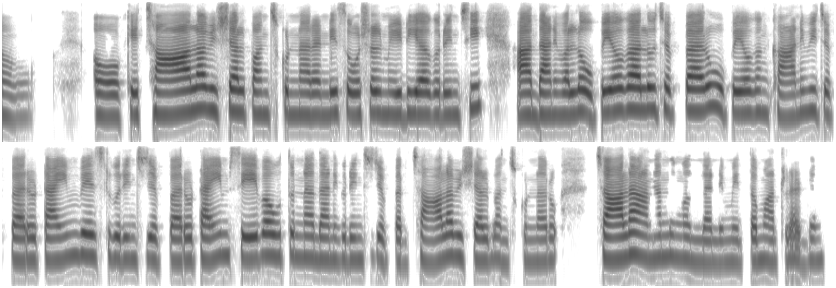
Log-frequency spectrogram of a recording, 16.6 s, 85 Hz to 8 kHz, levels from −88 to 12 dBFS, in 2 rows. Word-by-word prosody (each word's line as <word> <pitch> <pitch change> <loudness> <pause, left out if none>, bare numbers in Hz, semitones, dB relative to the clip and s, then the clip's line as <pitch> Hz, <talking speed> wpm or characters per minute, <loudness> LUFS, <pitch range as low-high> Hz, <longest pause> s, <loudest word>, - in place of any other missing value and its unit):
ఓహ్! 190 -2 -8 0.8
Okay 200 +1 -1 0.2
చాలా 220 +3 +7
విషయాలు 230 0 +2
పంచుకున్నారండి. 210 0 -2
సోషల్ 220 +1 0
మీడియా 210 +1 +2
గురించి 210 +4 -2 0.6
దాని 210 0 +4
వల్ల 210 +2 +1
ఉపయోగాలు 245 +4 +4
చెప్పారు. 240 +2 +3
ఉపయోగం 220 +1 -1
కానివి 210 +4 -2
చెప్పారు, 205 0 -3 0.2
టైం 200 +2 -1
వేస్ట్ 230 -1 -1
గురించి 205 0 -7
చెప్పారు, 200 0 -3
టైం 210 +3 -1
సేవ్ 215 +2 +2
అవుతున్న 225 -1 -4
దాని 200 -1 -4
గురించి 205 +1 -8
చెప్పారు, 190 -1 -8
చాలా 195 +3 -1
విషయాలు 200 -1 -4
పంచుకున్నారు, 195 0 -10 0.5
చాలా 210 +3 +6
ఆనందంగా 215 0 -8
ఉందండి 185 -1 -8
మీతో 190 +1 -6
మాట్లాడడం. 190 0 -9
210 Hz, 120 wpm, -22 LUFS, 200-220 Hz, 0.8 s, చాలా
